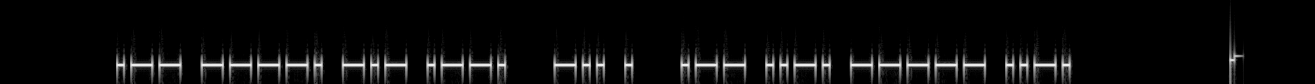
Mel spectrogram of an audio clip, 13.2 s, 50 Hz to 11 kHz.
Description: Morse code, heard as a keyed tone, about 17 wpm, 700 Hz. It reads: W9KP DE WF0F
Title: USA Callsign DE Callsign - 4 Characters - 17wpm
